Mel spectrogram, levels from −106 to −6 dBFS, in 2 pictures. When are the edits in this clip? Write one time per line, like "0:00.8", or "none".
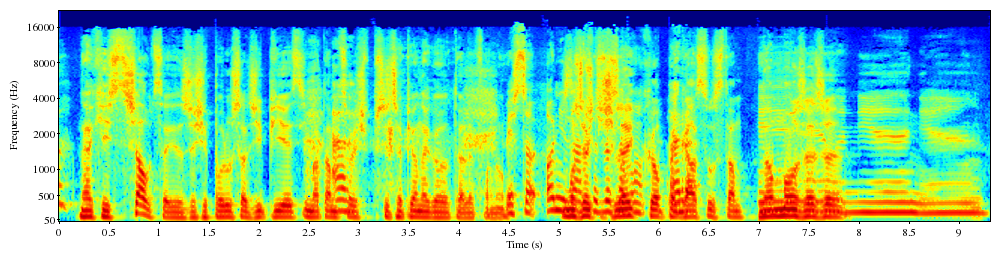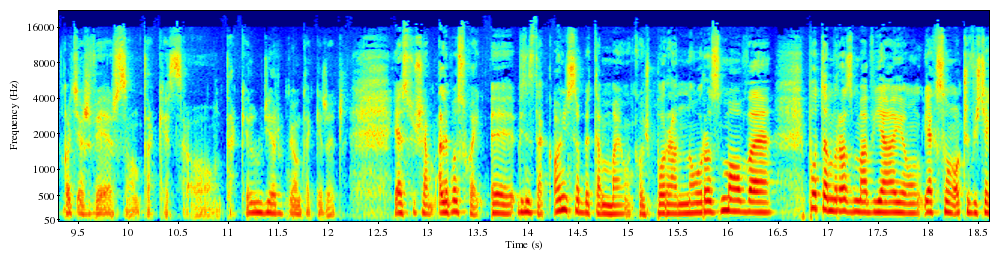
0:07.0

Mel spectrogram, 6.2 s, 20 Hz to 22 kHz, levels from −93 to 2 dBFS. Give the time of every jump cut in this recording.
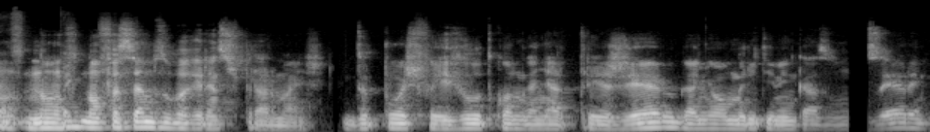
0:02.3

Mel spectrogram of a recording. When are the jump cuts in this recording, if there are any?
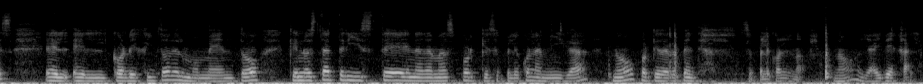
none

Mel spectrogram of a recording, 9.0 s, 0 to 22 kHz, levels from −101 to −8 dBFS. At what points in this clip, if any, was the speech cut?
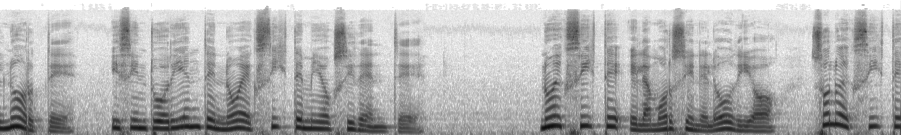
0:01.1

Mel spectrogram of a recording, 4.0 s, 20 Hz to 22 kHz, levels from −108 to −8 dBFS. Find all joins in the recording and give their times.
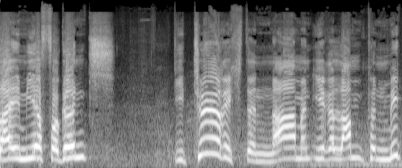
0:01.6

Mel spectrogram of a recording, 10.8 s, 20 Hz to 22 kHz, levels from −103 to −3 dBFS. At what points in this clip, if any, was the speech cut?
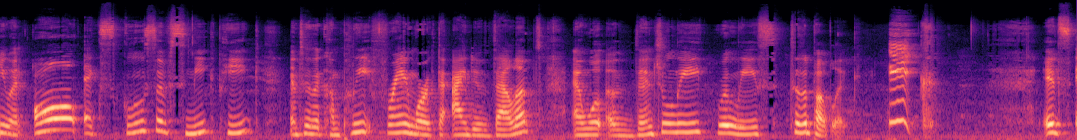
none

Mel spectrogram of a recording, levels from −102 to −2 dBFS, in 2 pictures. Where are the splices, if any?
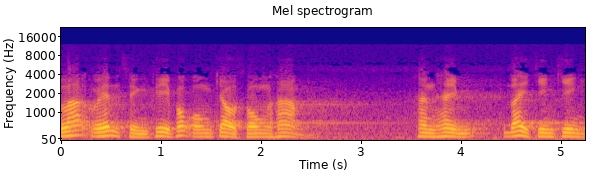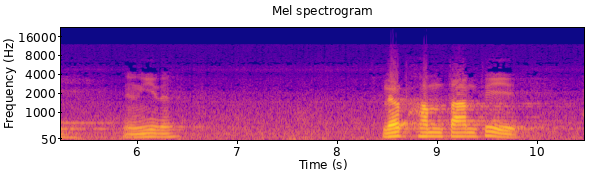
0:03.5

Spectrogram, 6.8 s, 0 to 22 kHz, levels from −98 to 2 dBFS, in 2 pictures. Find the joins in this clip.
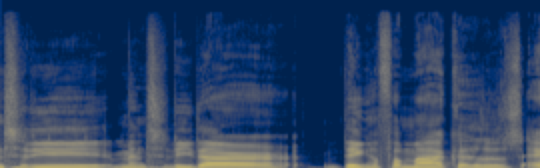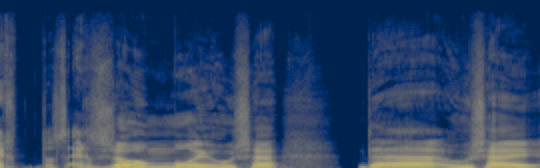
none

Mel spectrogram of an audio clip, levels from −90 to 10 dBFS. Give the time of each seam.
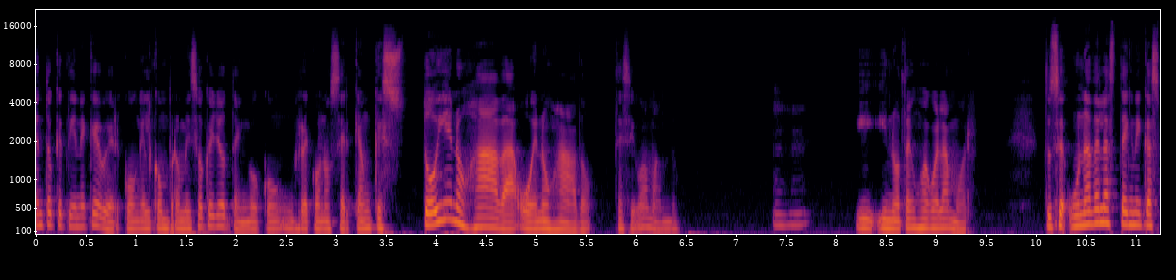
none

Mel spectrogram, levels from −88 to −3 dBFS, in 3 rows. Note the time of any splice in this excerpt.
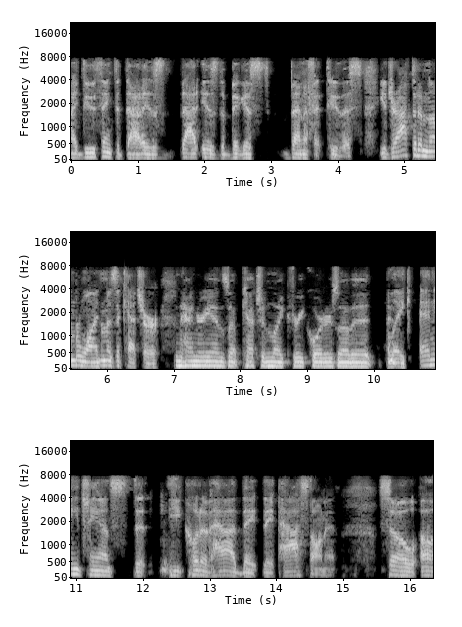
0:05.9
0:07.0
0:10.2

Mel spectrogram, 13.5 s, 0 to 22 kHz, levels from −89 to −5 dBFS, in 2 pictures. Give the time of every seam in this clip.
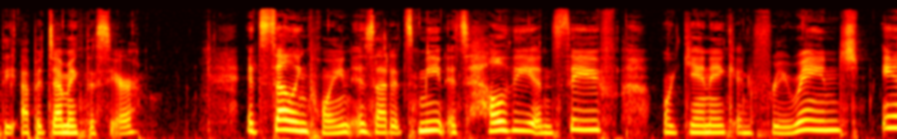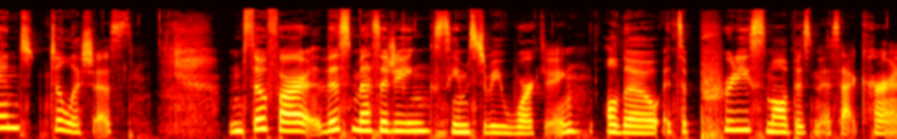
none

